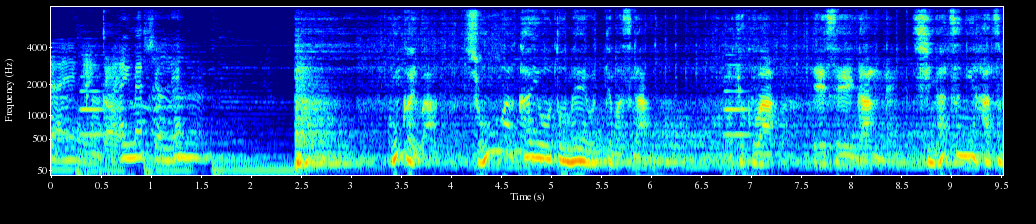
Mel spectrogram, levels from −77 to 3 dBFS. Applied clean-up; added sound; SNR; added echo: none; Wind instrument, woodwind instrument; 7 dB; reverberation time 1.9 s.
